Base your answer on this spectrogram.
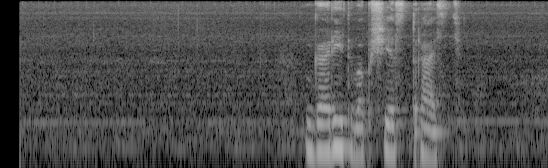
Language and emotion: Russian, neutral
